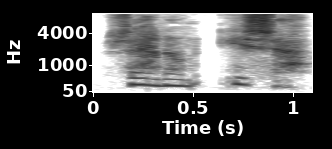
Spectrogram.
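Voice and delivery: high-pitched cry of despair; desperate exclamation, pitch jumping up. A narrator's reading. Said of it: "huudahti Lea epätoivoissaan".

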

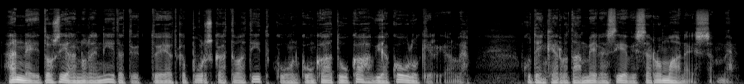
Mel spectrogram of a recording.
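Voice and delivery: plain reading voice

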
